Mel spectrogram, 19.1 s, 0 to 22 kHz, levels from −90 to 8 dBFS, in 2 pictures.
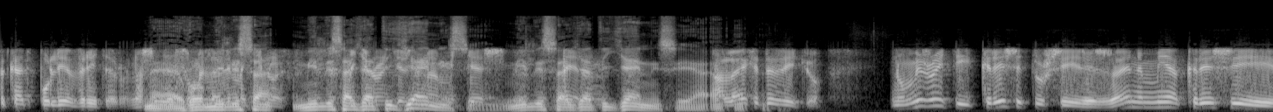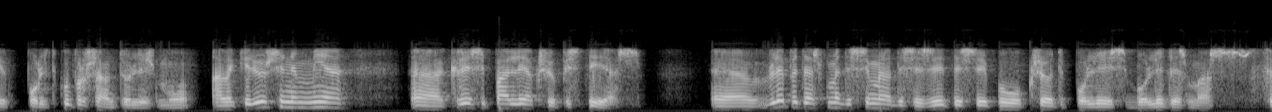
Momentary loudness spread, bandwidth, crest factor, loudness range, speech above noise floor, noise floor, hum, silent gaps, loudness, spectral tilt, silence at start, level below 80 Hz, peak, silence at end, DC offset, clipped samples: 6 LU; 12 kHz; 18 dB; 3 LU; 42 dB; -60 dBFS; none; none; -17 LUFS; -4.5 dB/octave; 0 s; -46 dBFS; 0 dBFS; 0 s; under 0.1%; under 0.1%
